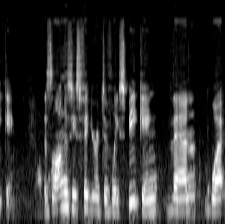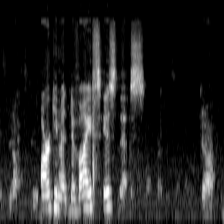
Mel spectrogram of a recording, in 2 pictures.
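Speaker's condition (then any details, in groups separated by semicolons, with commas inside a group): No condition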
